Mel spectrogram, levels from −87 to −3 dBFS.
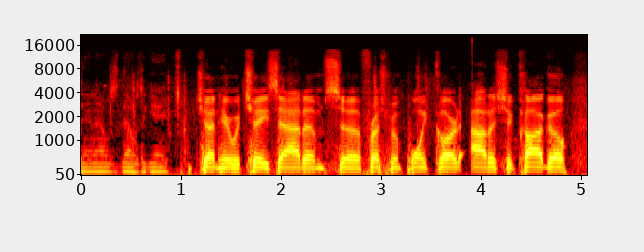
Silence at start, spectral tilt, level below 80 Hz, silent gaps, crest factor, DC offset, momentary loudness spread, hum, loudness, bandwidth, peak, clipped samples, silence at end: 0 s; -5.5 dB/octave; -50 dBFS; none; 18 dB; under 0.1%; 14 LU; none; -22 LUFS; 14 kHz; -6 dBFS; under 0.1%; 0 s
